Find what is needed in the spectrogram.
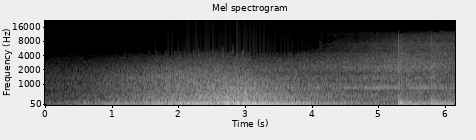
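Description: A deep rumble that swells up over about three seconds and then eases off, with a sudden louder jump near the end.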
